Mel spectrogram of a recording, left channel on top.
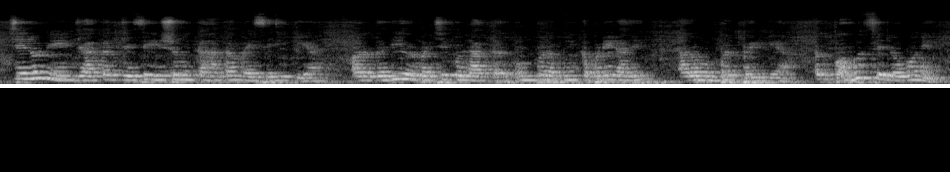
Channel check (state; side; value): silent; right; 64 dB below the other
